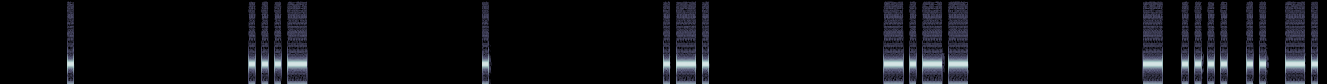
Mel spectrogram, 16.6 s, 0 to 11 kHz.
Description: Morse code, heard as a keyed tone, about 15 wpm, spaced as for 5 wpm, 800 Hz. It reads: EVERYTHIN
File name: Special INGs / Special INGs-mp3s / Slow ing @13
